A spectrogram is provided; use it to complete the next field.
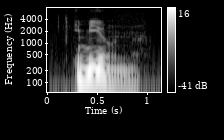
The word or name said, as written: immune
